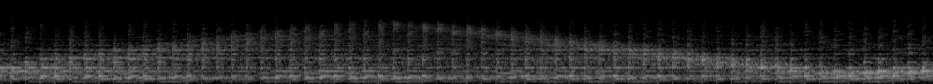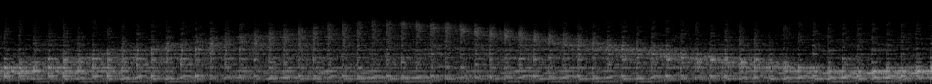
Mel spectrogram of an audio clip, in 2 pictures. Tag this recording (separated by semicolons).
103; 103-bpm; 103bpm; ambient; atmosphere; bpm; chilled; chords; distant; echo; far; motion; out; relaxed; spaced; strings; time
